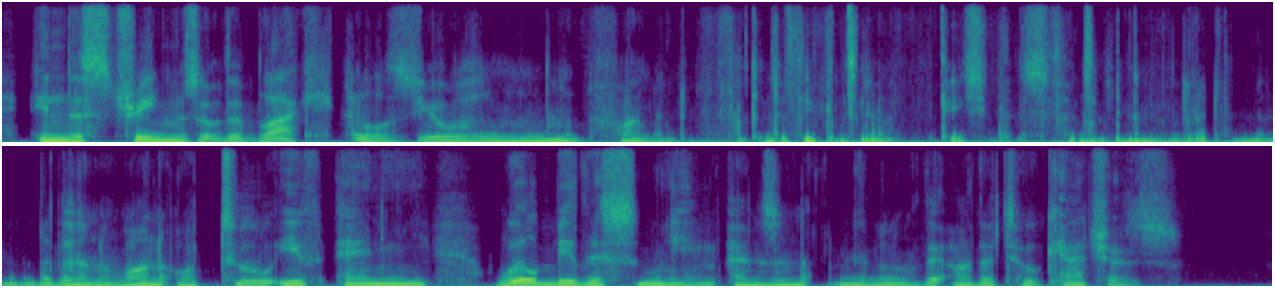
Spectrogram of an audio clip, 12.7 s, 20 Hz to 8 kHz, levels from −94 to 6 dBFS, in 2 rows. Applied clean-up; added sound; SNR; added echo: neural diffusion model UNIVERSE++.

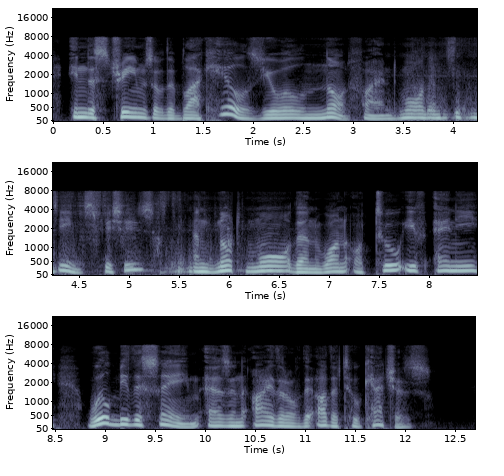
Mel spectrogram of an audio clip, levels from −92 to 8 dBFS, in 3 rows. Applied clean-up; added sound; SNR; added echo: neural separator model SepFormer DNS4.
